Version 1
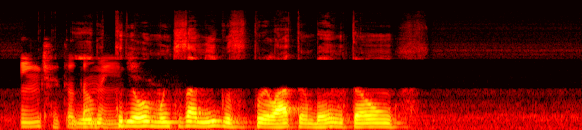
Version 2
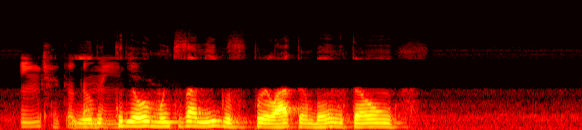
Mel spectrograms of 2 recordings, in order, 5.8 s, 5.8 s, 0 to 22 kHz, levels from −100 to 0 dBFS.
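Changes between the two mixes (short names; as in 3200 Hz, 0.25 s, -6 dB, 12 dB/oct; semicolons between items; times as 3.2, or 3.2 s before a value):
first voice -4.0 dB; master: add air absorption 280 m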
